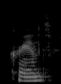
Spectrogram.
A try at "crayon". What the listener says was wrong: Crayons. Crayon. You know, you said crayon. It's like you're saying a one syllable word. No, crayon. Yeah, it's crayon.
